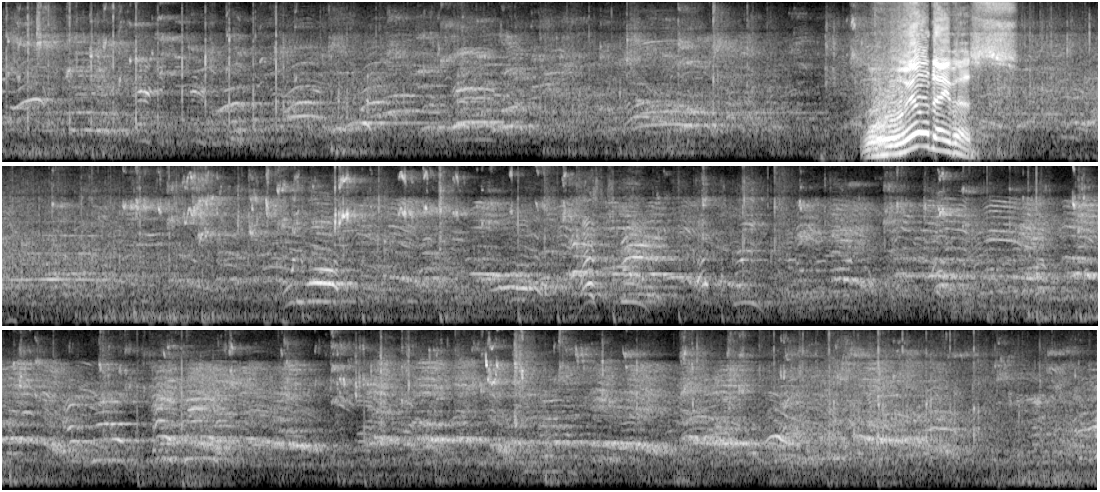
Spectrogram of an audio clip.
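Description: Gym ambience at a basketball game: crowd chatter from the stands and a basketball bouncing on the hardwood floor. About eight and a half seconds in comes one loud burst of noise lasting about a second and a half, sliding in pitch, far louder than anything else.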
